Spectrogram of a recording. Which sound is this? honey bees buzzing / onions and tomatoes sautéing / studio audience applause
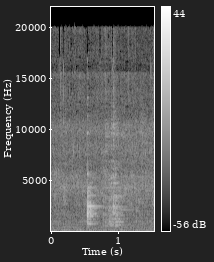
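onions and tomatoes sautéing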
